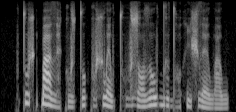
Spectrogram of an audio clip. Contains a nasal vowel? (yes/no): no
